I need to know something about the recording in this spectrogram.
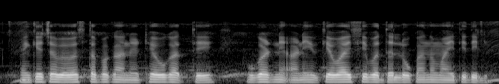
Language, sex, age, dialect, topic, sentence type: Marathi, male, 18-24, Standard Marathi, banking, statement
